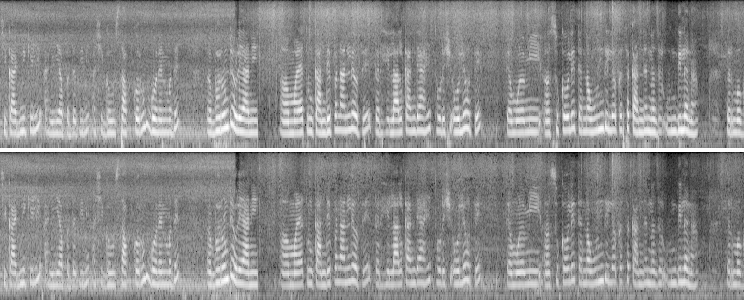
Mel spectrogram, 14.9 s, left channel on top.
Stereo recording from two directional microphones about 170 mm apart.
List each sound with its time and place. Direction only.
0.3 s speech: centre (ahead or behind)
4.6 s speech: 15° left (ahead or behind)
5.8 s speech: 25° left (ahead or behind)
